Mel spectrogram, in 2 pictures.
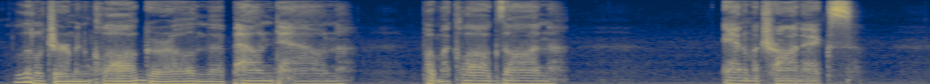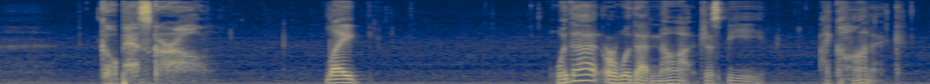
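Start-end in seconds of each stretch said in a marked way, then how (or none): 0.1-9.4 deep demonic voice. Imagining a demonic presence commenting from the screen: demonic presence voice. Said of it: "a demonic presence and just comment on things".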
